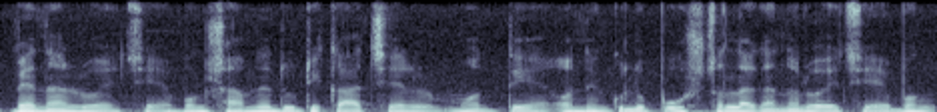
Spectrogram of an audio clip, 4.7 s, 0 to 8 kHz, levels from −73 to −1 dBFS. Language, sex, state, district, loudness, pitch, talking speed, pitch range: Bengali, male, Tripura, West Tripura, -15 LUFS, 130 Hz, 155 wpm, 125-140 Hz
